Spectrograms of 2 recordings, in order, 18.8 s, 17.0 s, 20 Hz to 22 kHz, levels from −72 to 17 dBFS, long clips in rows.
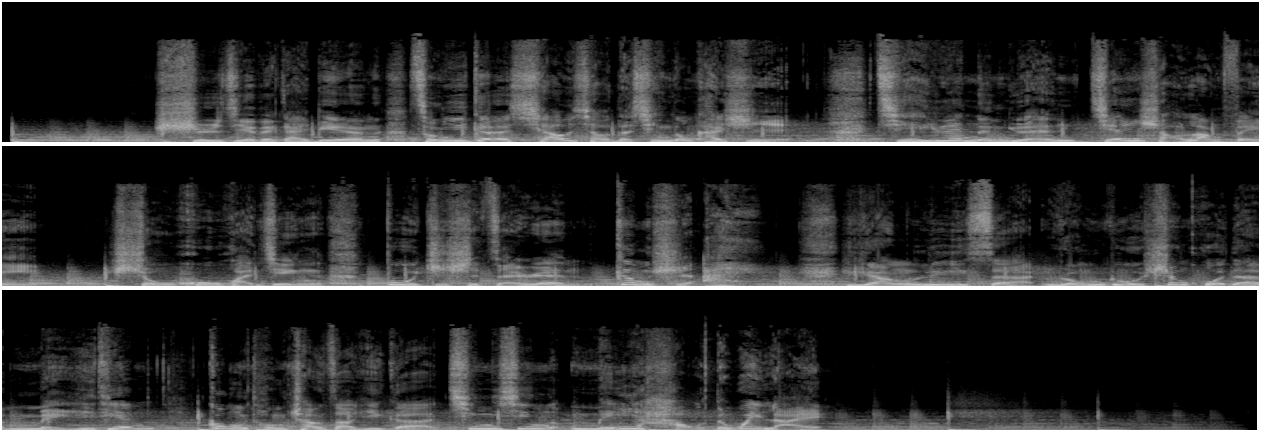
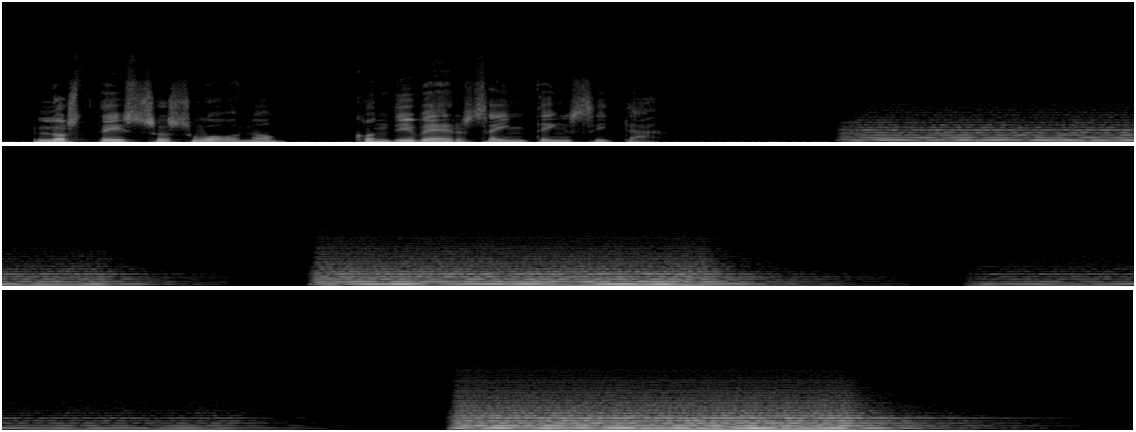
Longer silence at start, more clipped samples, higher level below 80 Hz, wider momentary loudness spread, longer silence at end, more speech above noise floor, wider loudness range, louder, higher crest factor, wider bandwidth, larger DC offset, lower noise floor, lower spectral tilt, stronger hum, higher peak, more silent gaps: about the same, 0.05 s vs 0.15 s; neither; first, -26 dBFS vs -54 dBFS; second, 10 LU vs 22 LU; second, 0.35 s vs 0.8 s; second, 25 dB vs 44 dB; second, 1 LU vs 20 LU; first, -12 LUFS vs -23 LUFS; second, 12 dB vs 20 dB; first, 17 kHz vs 10 kHz; neither; second, -37 dBFS vs -70 dBFS; about the same, -5 dB/octave vs -6 dB/octave; neither; first, 0 dBFS vs -6 dBFS; neither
